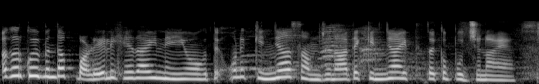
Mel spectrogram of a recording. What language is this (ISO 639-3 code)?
doi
